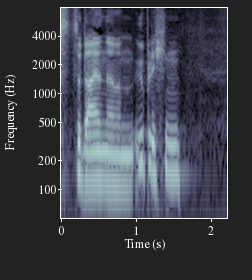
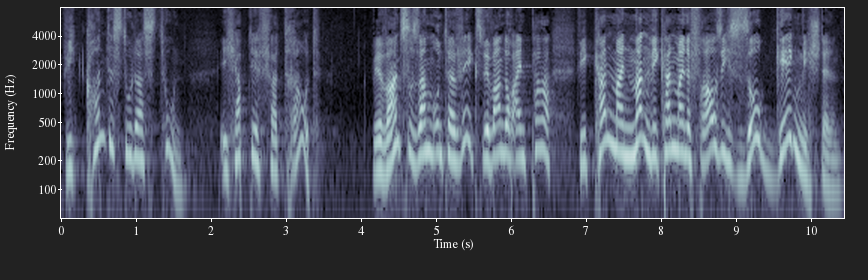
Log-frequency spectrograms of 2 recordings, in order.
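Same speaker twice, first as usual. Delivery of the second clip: betrayed partner pleading, pitched up; hurt reproach; 6 semitones higher than usual. Acted. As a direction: plead in higher, wounded disbelief. Acted reproach of a betrayed spouse.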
